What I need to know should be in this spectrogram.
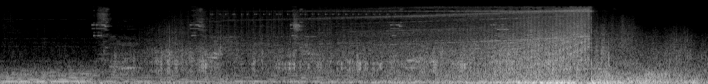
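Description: A spaceship's jump drive charges with a rising whoosh and ends in a roaring burst.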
